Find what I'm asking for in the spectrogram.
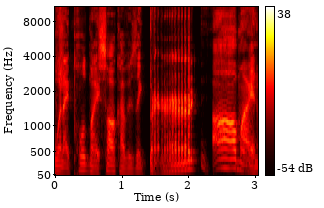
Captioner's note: trills tongue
